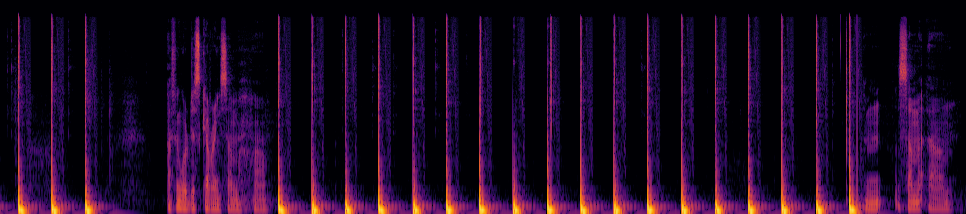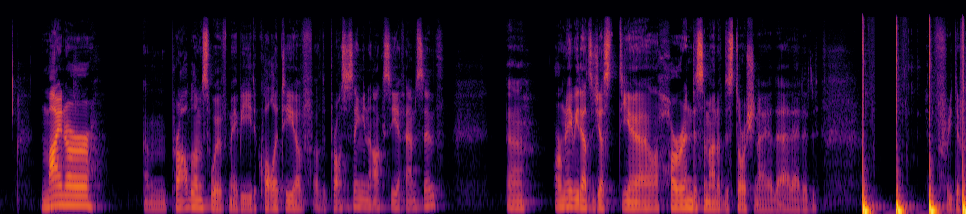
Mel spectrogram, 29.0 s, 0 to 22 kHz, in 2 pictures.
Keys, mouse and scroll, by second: 1.1 click, 1.6 space, 4.2 l, 5.2 click, 5.9 click, 7.0-9.8 drag, 12.9 space, 27.4 l, 28.1 click.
